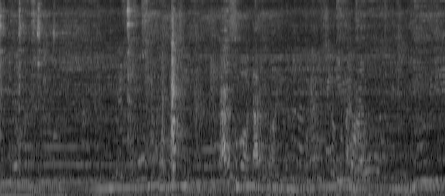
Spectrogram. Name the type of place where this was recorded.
crowded indoor space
